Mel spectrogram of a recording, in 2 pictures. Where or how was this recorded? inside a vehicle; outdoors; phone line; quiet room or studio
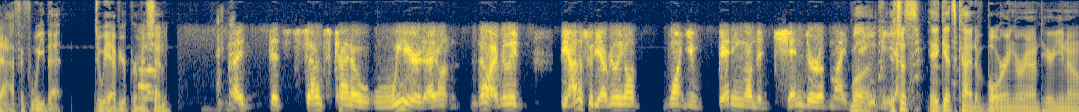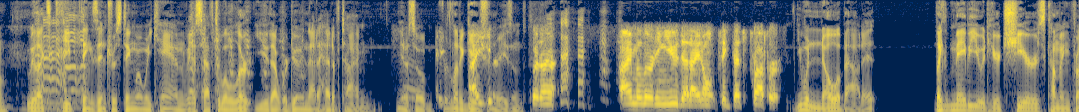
phone line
